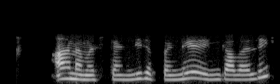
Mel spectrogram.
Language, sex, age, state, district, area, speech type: Telugu, female, 18-30, Andhra Pradesh, Kakinada, rural, conversation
